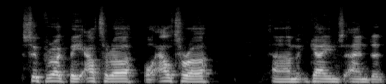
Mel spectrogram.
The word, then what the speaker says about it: Aotearoa: Sky could say Aotearoa, and it's not Aotearoa, it's Owl, O-W-L, Aotearoa. Was how she phonetically put it. Hopefully, I'm getting somewhere near it, guys. Who put it? Aotearoa.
